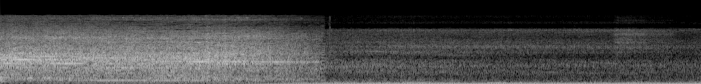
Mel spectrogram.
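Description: A diesel multiple-unit train passing close by: a loud rumble of wheels on rails with engine noise and a steady whine. About three seconds in, the sound cuts to a quieter, steady low diesel hum of another multiple unit running on a farther track.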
